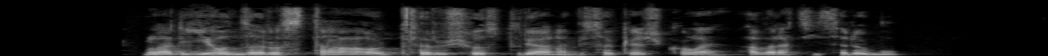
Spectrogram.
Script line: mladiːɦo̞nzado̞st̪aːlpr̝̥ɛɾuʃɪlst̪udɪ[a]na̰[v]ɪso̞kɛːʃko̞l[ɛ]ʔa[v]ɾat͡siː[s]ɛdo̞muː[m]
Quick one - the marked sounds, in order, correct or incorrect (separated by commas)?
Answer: correct, correct, correct, correct, correct, incorrect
